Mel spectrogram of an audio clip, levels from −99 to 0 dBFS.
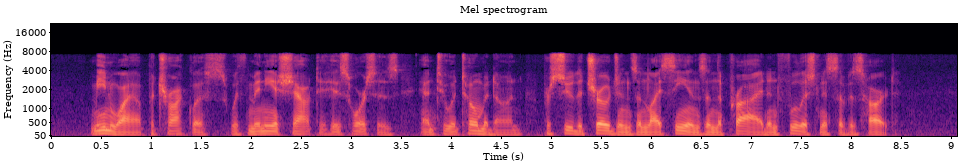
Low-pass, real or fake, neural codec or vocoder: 7.2 kHz; real; none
